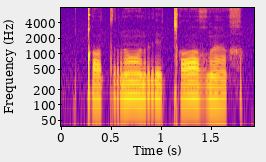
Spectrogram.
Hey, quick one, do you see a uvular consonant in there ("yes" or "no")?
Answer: yes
